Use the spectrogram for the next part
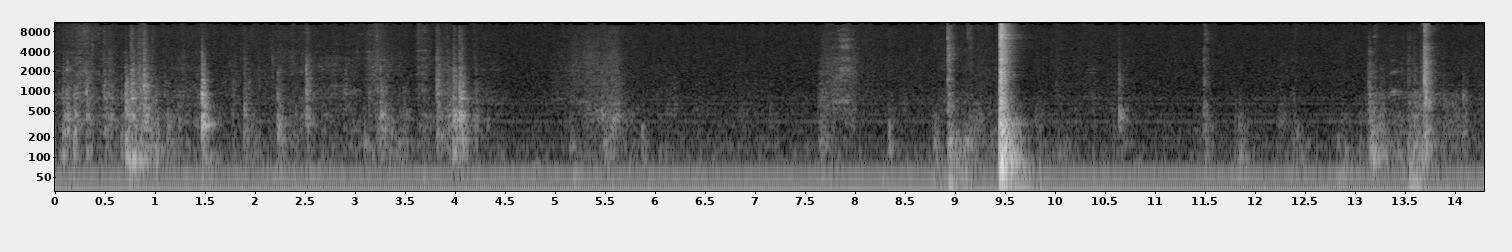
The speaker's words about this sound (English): Are you shutting the door on me? Yeah. Why? You don't want me to come back in your room?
